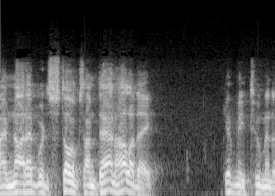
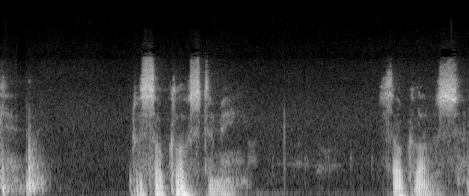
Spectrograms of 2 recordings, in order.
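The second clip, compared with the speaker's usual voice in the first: hushed, tempted; 6 semitones lower, 8 dB quieter, much slower than usual. Acted. Gun lies within his reach.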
